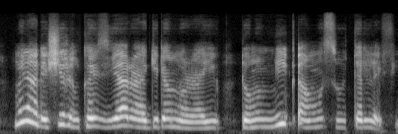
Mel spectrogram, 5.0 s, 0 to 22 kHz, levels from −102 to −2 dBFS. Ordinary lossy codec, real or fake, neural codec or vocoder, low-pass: none; fake; codec, 32 kHz, 1.9 kbps, SNAC; 14.4 kHz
